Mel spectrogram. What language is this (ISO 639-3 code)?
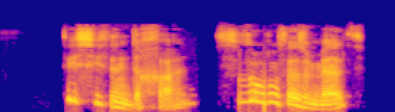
kab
